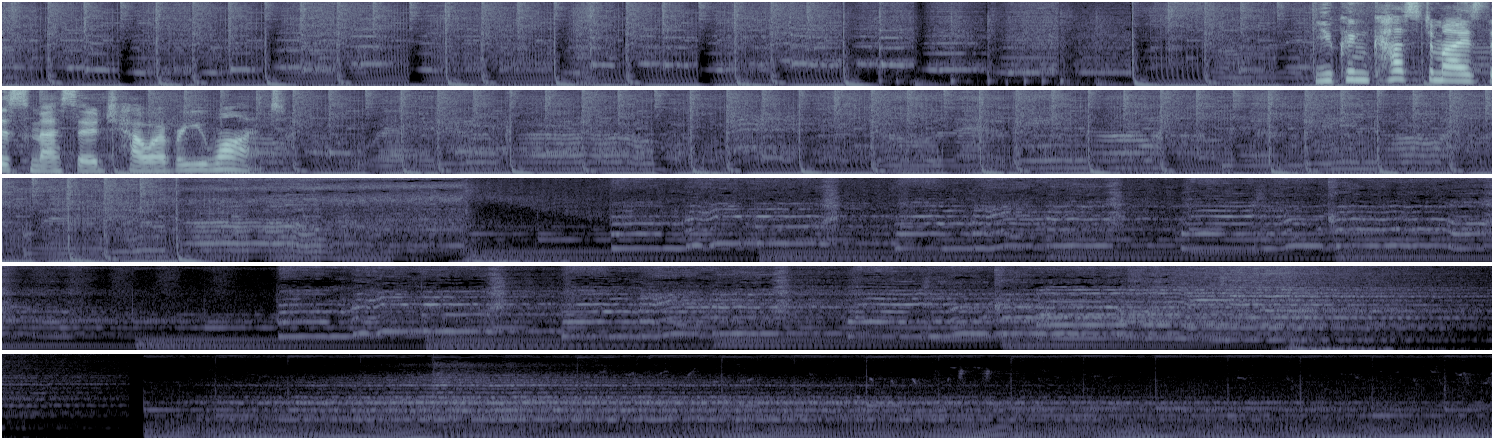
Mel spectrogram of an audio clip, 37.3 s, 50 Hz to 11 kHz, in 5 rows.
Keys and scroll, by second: 20.1 super+c, 23.4 super+v.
